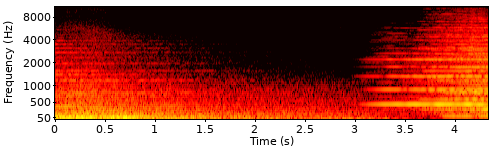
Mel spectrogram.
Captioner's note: somber orchestra music; air whooshing; somber violin music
